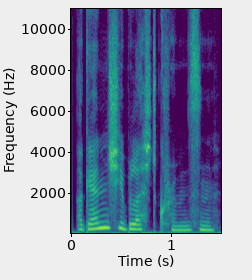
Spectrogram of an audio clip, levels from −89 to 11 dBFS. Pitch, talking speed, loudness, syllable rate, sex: 225 Hz, 160 wpm, -13 LUFS, 5.2 syllables/s, female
